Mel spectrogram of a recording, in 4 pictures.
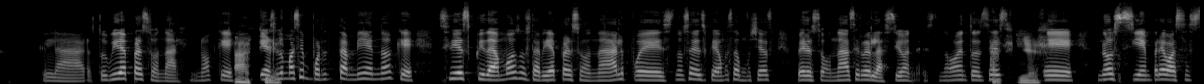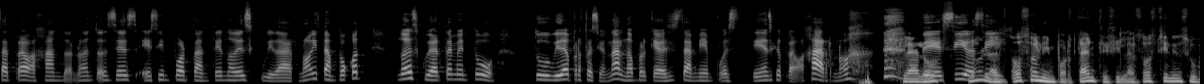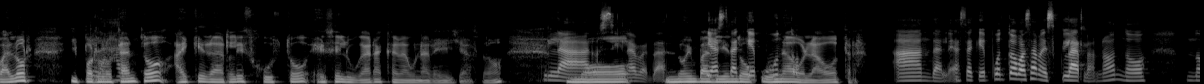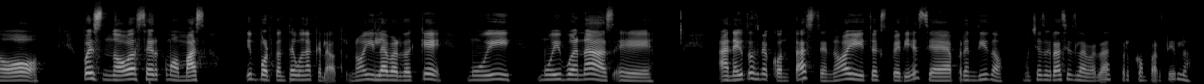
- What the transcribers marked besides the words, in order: chuckle
- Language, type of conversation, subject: Spanish, podcast, ¿Hasta qué punto mezclas tu vida personal y tu vida profesional?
